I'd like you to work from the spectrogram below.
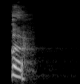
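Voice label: Hurt Light, Chinese; bloom minigame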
